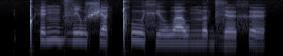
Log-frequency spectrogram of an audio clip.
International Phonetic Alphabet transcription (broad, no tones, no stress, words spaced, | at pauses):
ǃʰɪŋd͡ziw ʃɐǃʰuxʲu wɐwnʊ d͡zøxø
